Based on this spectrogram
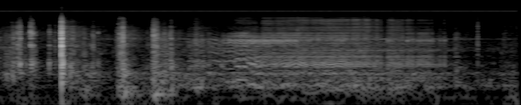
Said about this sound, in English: Well, we've opened the front door now. Maybe you heard the hinge squeak a little. Now we're standing here looking in.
